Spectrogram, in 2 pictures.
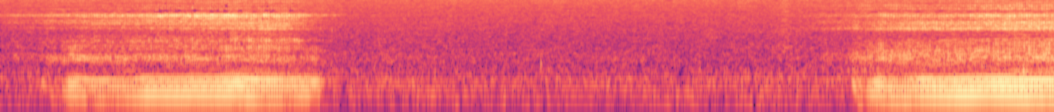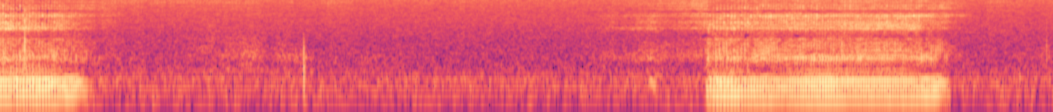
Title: Snoring husband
